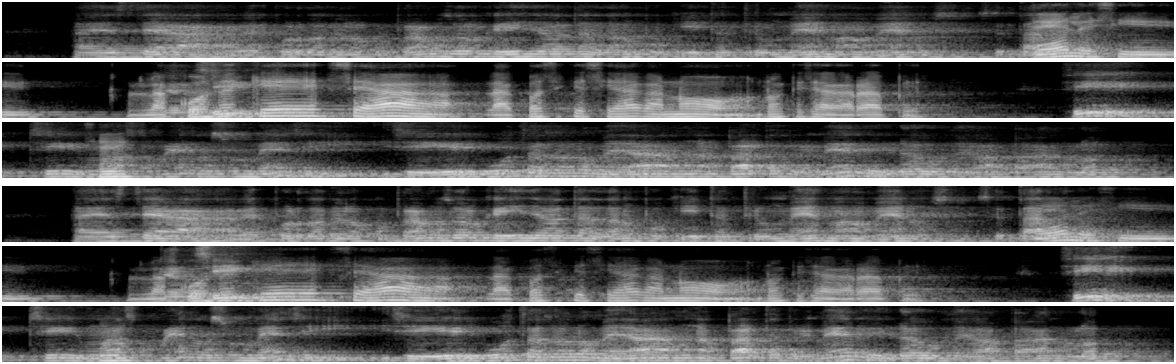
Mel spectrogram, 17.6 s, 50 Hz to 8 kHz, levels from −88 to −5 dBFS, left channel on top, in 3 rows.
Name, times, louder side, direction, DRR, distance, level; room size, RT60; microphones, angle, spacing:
voice 1, 0.4-5.3 6.6-7.2 11.2-17.2, right 1 dB, 45° right, 2.7 m, -27 dB
voice 2, 5.1-6.0 6.5-10.5 12.2-12.4, left 3 dB, 60° left, 0.7 m, -24 dB
29.5 x 22.0 x 6.5 m
head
